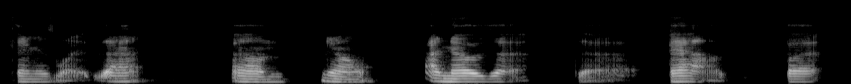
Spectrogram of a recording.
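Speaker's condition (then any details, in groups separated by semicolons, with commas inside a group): ALS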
